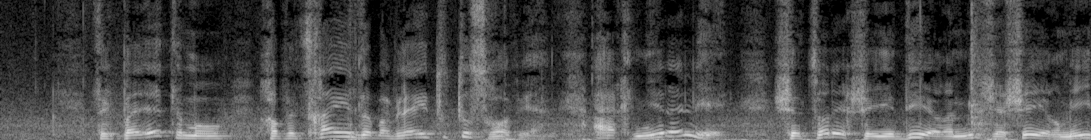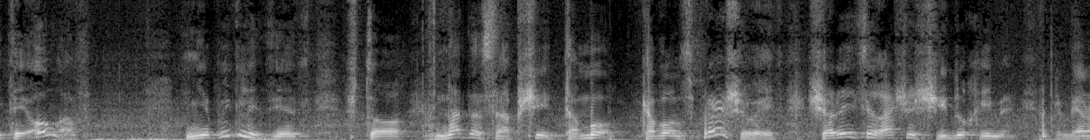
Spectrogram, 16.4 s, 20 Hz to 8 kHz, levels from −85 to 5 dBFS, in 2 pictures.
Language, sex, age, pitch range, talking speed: Russian, male, 60-79, 135-195 Hz, 115 wpm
